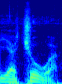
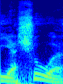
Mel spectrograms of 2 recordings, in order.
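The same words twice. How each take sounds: First: The middle consonant is a 'ch' sound. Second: The middle consonant is a 'sh' sound. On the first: The speaker calls it wrong. "no saben pronunciar la SH como la pronuncian los americanos" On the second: The speaker calls it right. "existe la SH y se puede leer Yachúa sin ningún problema"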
